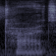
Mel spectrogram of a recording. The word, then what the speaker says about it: taught: I taught taught um so that's taught it has a u a u will always make the ah sound ah H is silent but it gives an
